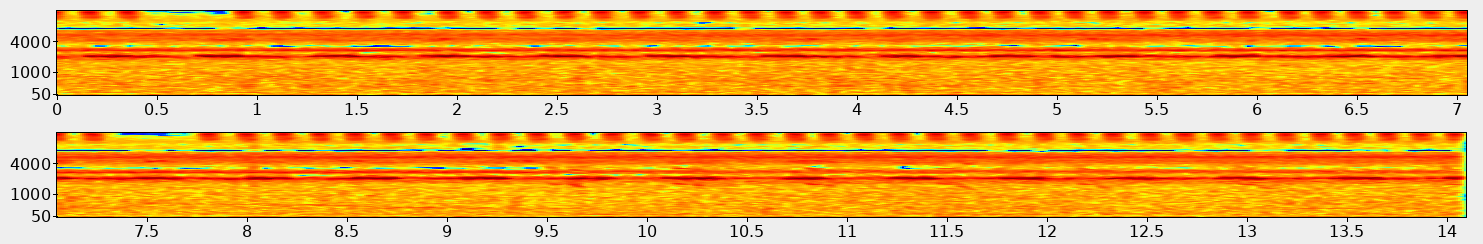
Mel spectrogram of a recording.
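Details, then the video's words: Evening crickets heard from a deck outdoors, with high chirps pulsing steadily through the whole stretch, a faint very high trill, and a constant soft noise floor with low rumble. "Cricket Sounds"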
